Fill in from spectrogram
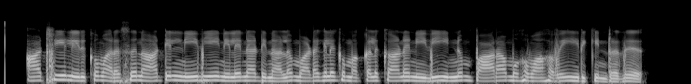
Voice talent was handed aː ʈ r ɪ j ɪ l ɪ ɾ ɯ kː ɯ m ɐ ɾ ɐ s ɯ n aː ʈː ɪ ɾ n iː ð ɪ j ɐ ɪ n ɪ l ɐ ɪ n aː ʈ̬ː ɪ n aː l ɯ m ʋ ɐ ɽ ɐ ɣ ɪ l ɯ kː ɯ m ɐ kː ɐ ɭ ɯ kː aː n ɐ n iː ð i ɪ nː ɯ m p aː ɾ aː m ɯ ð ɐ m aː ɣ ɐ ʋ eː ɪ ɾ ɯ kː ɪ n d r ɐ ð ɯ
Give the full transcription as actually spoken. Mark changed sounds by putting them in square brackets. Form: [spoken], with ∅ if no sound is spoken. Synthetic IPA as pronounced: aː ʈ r ɪ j ɪ l ɪ ɾ ɯ kː ɯ m ɐ ɾ ɐ s ɯ n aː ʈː ɪ [l] n iː ð ɪ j ɐ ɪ n ɪ l ɐ ɪ n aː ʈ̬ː ɪ n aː l ɯ m ʋ ɐ ɽ ɐ ɣ ɪ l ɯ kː ɯ m ɐ kː ɐ ɭ ɯ kː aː n ɐ n iː ð i ɪ nː ɯ m p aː ɾ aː m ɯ [ɣ] ɐ m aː ɣ ɐ ʋ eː ɪ ɾ ɯ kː ɪ n d r ɐ ð ɯ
